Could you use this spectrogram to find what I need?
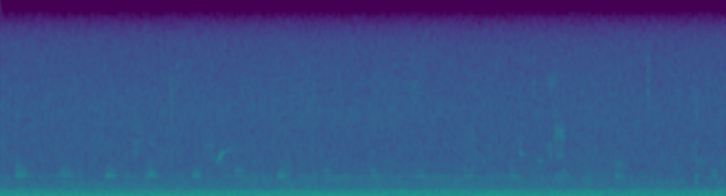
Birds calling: Erckel's Francolin (Pternistis erckelii)

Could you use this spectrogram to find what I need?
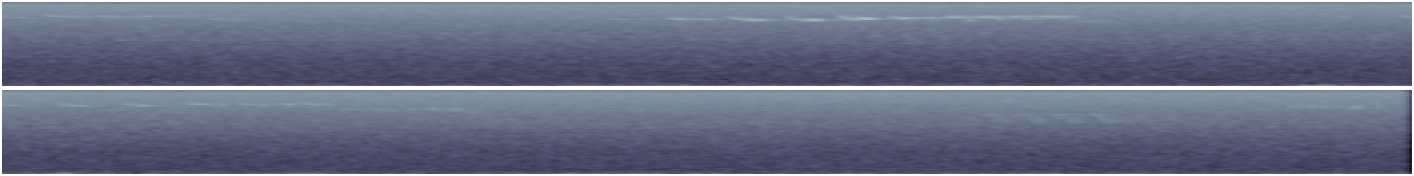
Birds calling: Yellow-rumped Warbler (Setophaga coronata), Golden-crowned Kinglet (Regulus satrapa), Red-breasted Nuthatch (Sitta canadensis)

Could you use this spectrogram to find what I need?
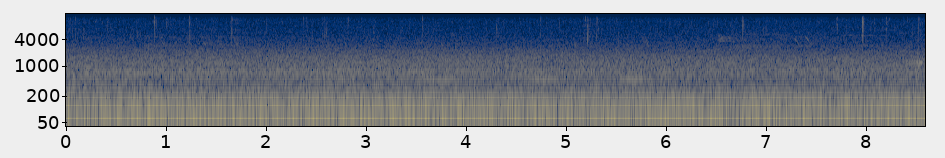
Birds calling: American Goldfinch (Spinus tristis)

